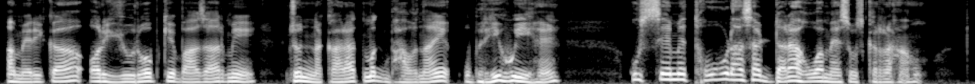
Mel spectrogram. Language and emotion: Hindi, fearful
